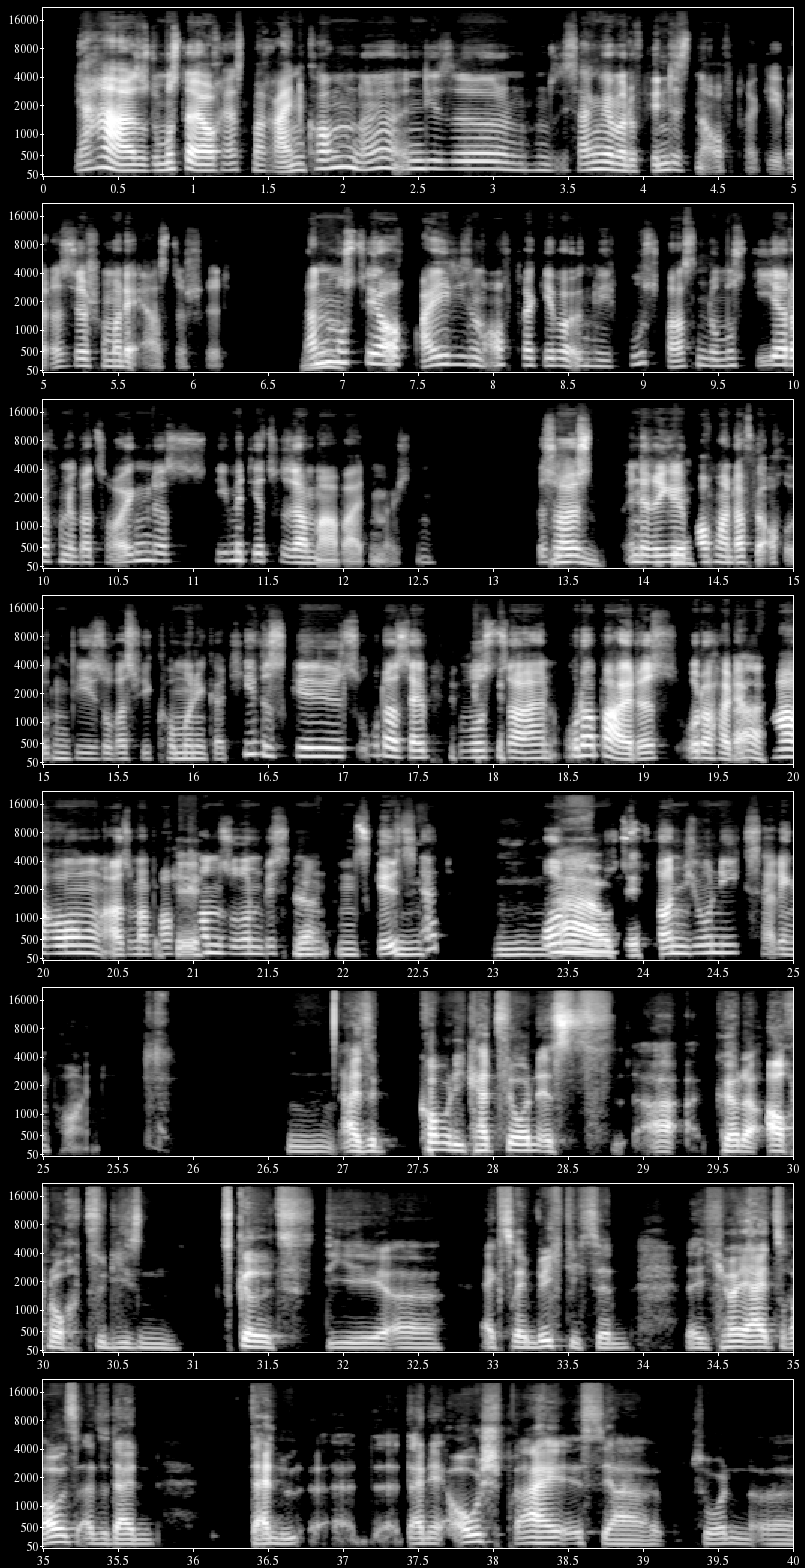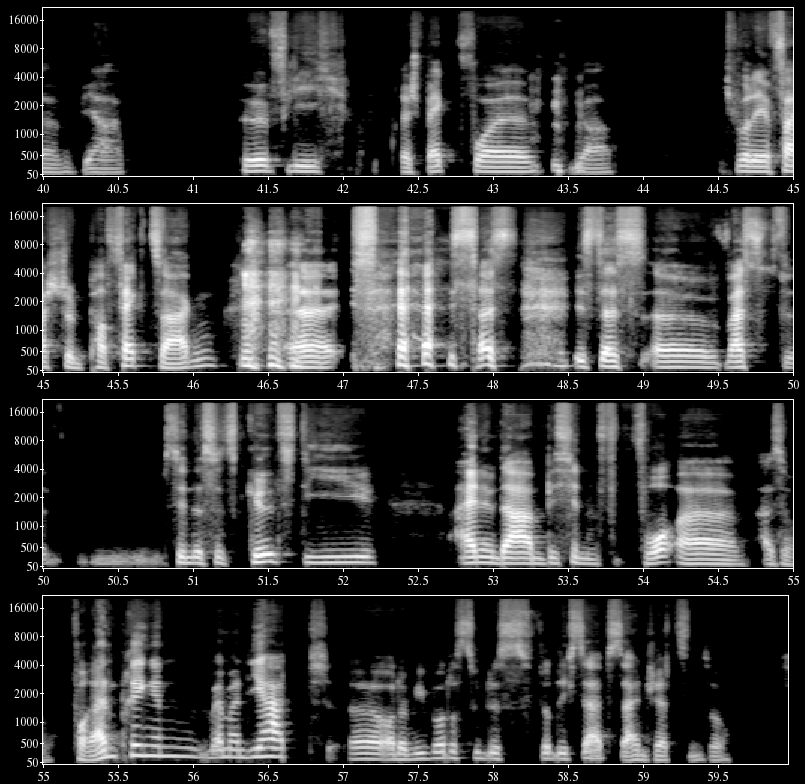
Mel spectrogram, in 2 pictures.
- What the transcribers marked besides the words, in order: giggle; in English: "One unique selling Point"; chuckle; laughing while speaking: "ist ist das"; chuckle
- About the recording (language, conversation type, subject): German, podcast, Welche Fähigkeiten haben dir beim Wechsel geholfen?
